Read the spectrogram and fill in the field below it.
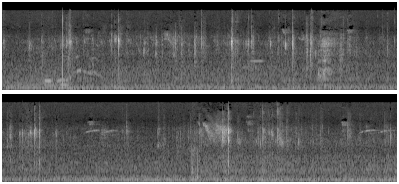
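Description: Kittens crunch and chew dry food up close.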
